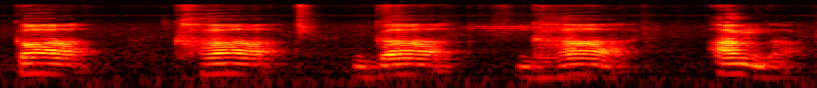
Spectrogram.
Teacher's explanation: जब इन वर्णों का हम उच्चारण करते हैं बोलते हैं तो हमारा जो है कहां से आवाज निकलती है तो कंठ से निकलती है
